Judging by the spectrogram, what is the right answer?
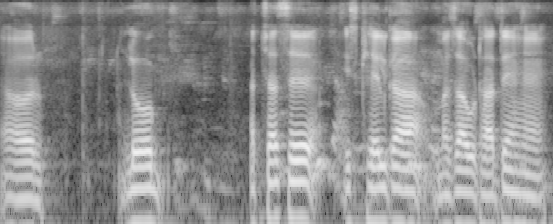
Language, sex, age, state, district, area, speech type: Urdu, male, 30-45, Bihar, Khagaria, rural, spontaneous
